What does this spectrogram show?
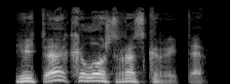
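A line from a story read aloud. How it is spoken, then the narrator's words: Mutter. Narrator (Russian): наконец пробормотал он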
